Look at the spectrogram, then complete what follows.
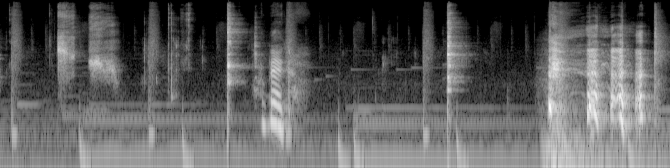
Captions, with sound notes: (Sucks teeth) Please. Ha ha ha.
